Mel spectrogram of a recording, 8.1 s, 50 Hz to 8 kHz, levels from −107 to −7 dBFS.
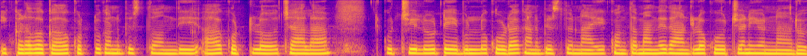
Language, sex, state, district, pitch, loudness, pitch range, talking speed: Telugu, female, Andhra Pradesh, Chittoor, 205 Hz, -15 LUFS, 195-210 Hz, 110 wpm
